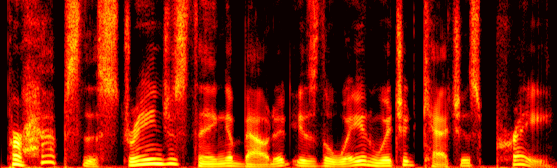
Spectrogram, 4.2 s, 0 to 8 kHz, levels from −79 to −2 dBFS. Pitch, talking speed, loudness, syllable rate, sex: 130 Hz, 200 wpm, -20 LUFS, 4.5 syllables/s, male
